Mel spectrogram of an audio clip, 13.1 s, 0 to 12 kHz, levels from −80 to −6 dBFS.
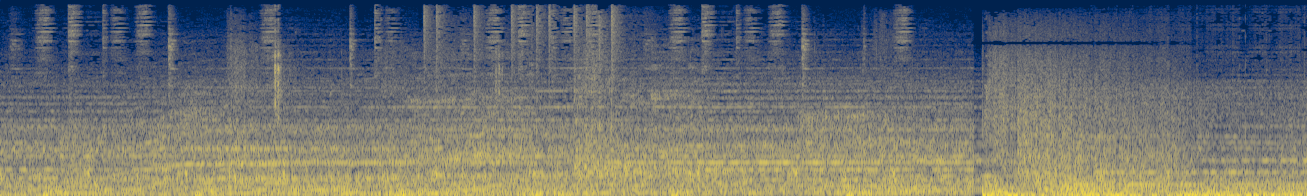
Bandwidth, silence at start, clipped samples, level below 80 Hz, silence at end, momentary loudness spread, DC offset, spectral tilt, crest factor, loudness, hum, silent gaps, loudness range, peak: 11.5 kHz; 0 s; under 0.1%; -22 dBFS; 0 s; 3 LU; under 0.1%; -5.5 dB/octave; 16 dB; -18 LUFS; none; none; 1 LU; -2 dBFS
